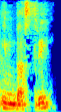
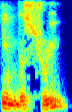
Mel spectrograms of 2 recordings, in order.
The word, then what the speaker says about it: industry: The word you can say later is not uh industry it's industry.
